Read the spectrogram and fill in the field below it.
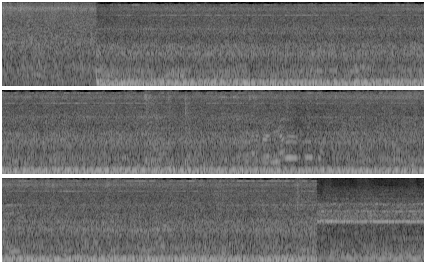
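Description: A fire engine's motor idles with a steady low rumble.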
